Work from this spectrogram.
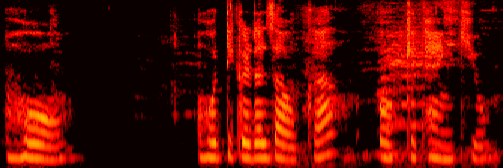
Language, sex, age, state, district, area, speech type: Marathi, female, 18-30, Maharashtra, Sangli, urban, spontaneous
